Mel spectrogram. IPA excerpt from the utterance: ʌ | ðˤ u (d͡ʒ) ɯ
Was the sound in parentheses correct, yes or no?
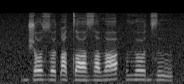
no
